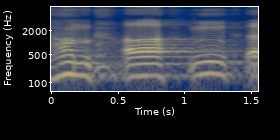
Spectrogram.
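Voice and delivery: imitating an excited girl's halting um and uh; stammering. Pastor imitating his niece who stammers when excited. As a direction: mimic her tripping over her thoughts. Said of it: "And she stammers".

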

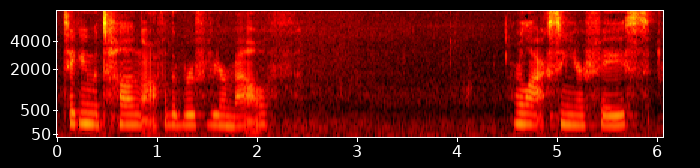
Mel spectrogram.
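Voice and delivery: soft, calm meditation guide; guided meditation. Acted. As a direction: lead them gently into calm.

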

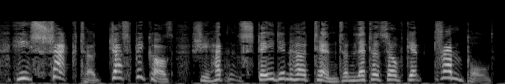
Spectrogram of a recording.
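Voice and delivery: high-pitched indignant outburst; heated. A narrator's reading. Hermione outraged at Winky's sacking, heated. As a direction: rail hotly, voice high throughout. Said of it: "said Hermione in a heated voice".

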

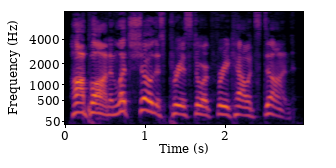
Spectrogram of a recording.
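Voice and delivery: loud, high, gung-ho shout; rally the team into battle; fired-up and boisterous; rallying cry. A narrator's reading. Creature rallies friends for the fight.

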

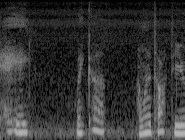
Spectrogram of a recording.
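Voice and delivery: high, hushed near-whisper; God calling softly. Retold or imitated. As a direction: gently rouse a sleeping child. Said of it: "God's like".

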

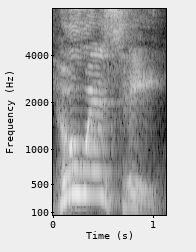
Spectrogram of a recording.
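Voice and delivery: high, loud, drawn-out mock demand; indignant outburst. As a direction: shriek it like a scandalised diva. Acted film quote, escalating demand.

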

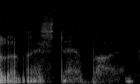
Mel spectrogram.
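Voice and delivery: hushed whisper. Acted. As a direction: whisper it like a secret. Suggestive aside.

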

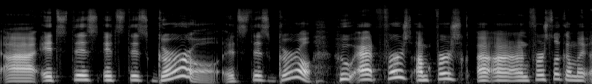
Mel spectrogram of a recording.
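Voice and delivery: ordinary talk, nothing marked

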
